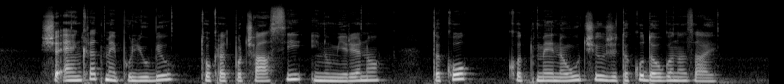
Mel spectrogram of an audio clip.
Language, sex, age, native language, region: Slovenian, female, 18-29, Slovenian, Central Slovenia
